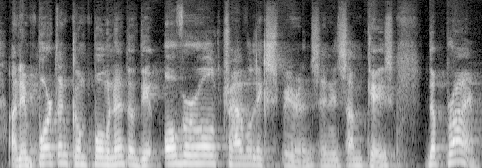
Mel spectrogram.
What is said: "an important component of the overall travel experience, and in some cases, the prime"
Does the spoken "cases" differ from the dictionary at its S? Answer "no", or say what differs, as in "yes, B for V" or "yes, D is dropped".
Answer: yes, S is dropped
